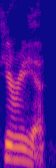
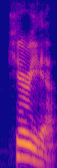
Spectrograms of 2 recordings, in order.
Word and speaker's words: Kyria: Did I say it right? Pronounce it for me, please. Kyria. Kyria. Okay. Kyria. Okay, good.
